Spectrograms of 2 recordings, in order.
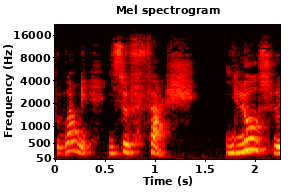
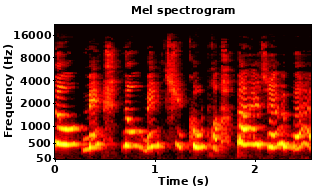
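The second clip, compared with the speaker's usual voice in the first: play-acted, tearful, very high-pitched, drawn-out sob-talk; 11 semitones higher, 7 dB louder than usual. Retelling her reply to her husband, imitating her own sobbing. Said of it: "je le regarde et je fonds en larmes".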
